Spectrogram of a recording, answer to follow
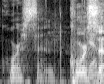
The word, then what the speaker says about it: Corson: Corson. Yep. I said it the right way. See, I'm so busy hosting shows and mispronouncing people's names that I don't know if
